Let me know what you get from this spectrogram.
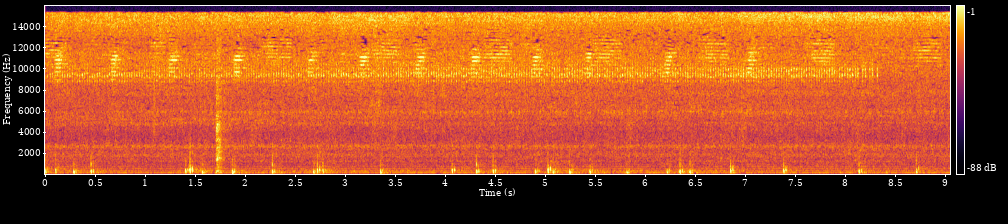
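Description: Fireworks bursting across the water: an irregular run of short, sharp pops and bangs, about two or three a second with gaps between, over a steady low hum.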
